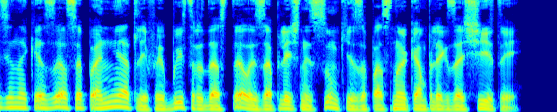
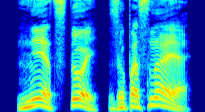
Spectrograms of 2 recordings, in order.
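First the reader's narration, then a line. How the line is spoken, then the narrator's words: Shouted. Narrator (Russian): закричал Макс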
